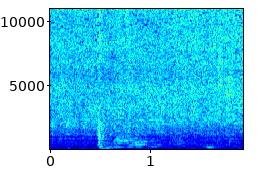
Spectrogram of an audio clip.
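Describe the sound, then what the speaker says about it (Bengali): Fish sizzling in hot oil in a home kitchen gives a steady, close, dense crackling hiss, with one brief sharp clatter near the start. "রান্নাঘরে মাছ ভাজছে"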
